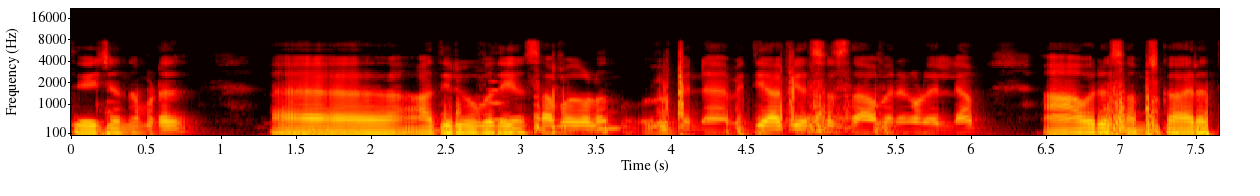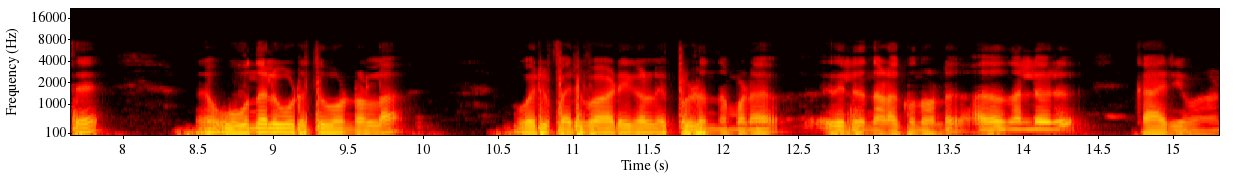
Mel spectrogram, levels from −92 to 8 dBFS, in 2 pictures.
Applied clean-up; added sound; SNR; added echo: classical method log-MMSE.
